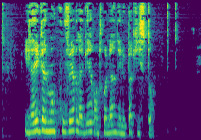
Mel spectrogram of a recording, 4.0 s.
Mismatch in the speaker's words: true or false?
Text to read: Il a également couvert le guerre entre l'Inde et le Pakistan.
true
